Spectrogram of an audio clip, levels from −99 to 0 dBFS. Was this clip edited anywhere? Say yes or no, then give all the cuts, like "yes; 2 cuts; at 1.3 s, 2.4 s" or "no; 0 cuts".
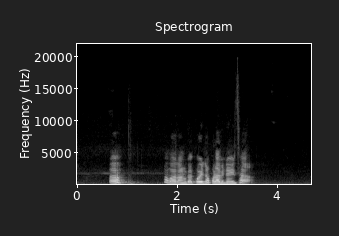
no; 0 cuts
